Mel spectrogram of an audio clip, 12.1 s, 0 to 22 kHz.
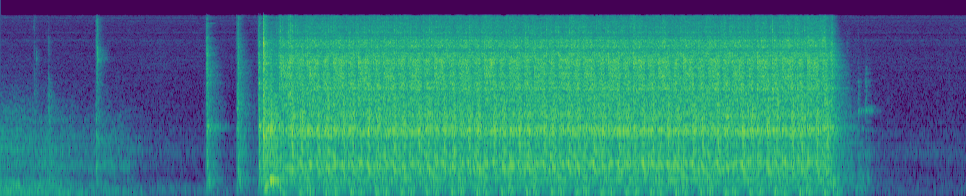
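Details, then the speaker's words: Craftsman DGT 6000 engine first test start after reassembly (new fuel line, fuel pump mounted, air cleaner, oil change, cleaned plugs): seven seconds of steady, even starter cranking with no firing, then silence; fuel filter just filled, fuel not yet at carburetor — no start. "take a little while the fuel filter just filled up so you should be heading up into the carburetor now"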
